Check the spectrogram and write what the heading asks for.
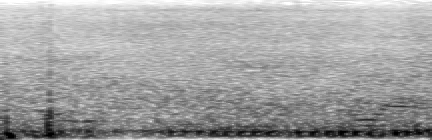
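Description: Steady low hum of a running motor vehicle engine on a street, with two short clicks near the start.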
